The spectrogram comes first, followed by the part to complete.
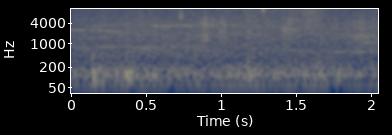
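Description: Low hum of a large venue with a few soft low knocks, the loudest one near the start.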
